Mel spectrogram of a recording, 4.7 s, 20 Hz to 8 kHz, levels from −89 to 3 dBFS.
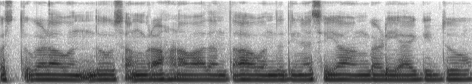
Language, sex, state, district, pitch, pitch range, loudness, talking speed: Kannada, male, Karnataka, Shimoga, 125 Hz, 120-125 Hz, -14 LUFS, 75 wpm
